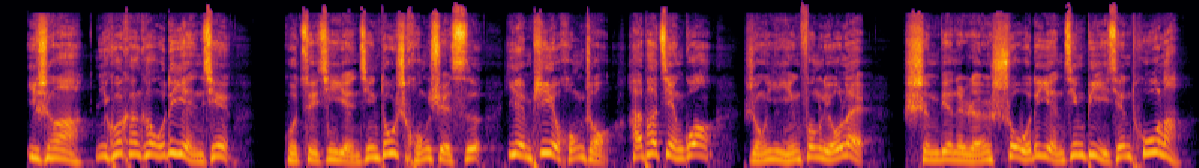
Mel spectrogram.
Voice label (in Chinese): 角色患者; 温暖磁性的声音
